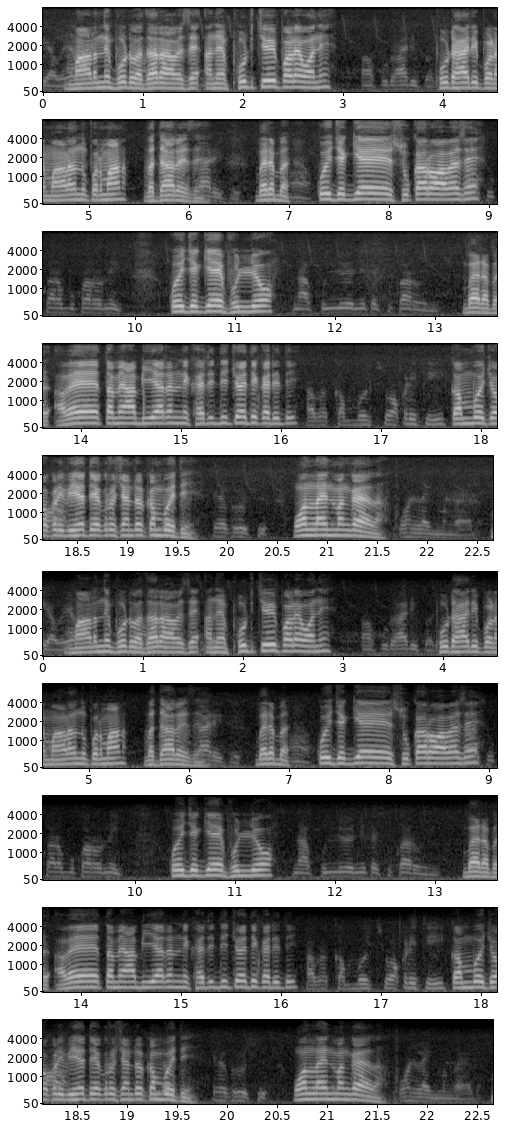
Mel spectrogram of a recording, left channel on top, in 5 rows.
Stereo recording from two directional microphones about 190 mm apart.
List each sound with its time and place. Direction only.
0.3 s speech: 10° left (ahead or behind)
3.9 s speech: 5° left (ahead or behind)
10.3 s speech: 5° left (ahead or behind)
13.3 s speech: centre (ahead or behind)
16.2 s speech: 15° right (ahead or behind)
17.7 s speech: 5° left (ahead or behind)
